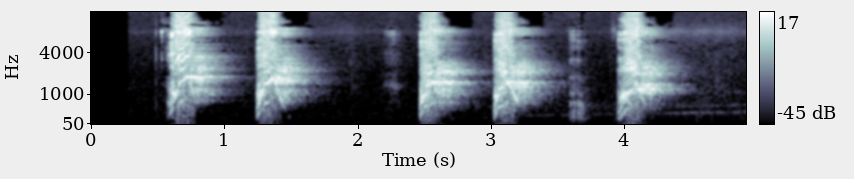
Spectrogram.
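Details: A Yorkshire Terrier "talking" to its owner, giving a series of sharp, high-pitched yapping barks in quick succession.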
